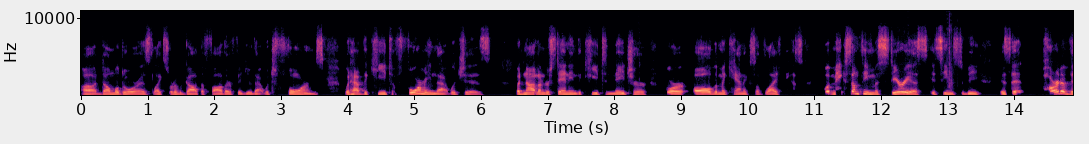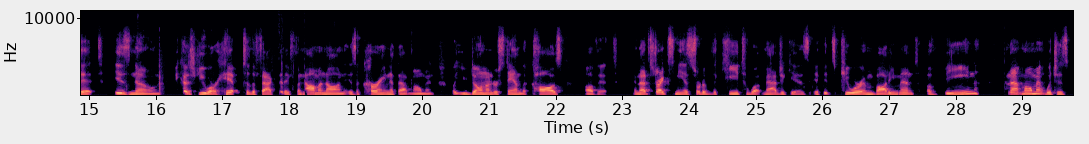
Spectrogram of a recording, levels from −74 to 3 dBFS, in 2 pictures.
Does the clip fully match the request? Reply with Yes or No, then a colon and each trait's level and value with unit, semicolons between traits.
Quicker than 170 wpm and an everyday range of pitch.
Yes: average, 200 wpm; average, 4.3 semitones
